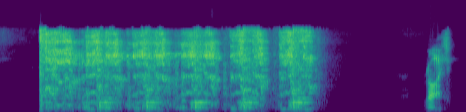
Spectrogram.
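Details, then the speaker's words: Harley-Davidson Breakout that sat a long time, old varnished fuel: about six slow, labouring starter strokes over three seconds without firing; battery too weak to crank properly, fuel pump also suspected. "So, the battery isn't healthy enough. One, to get a proper crank going."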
